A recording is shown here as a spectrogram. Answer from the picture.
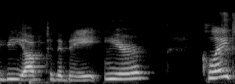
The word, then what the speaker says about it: Klay: His name rhymes with hay. – Well, no, you're wrong. It actually is Thompson, yeah. I'm joking. Yeah, Klay Thompson is one of the largest snubs, in my opinion, from this top 75 list.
